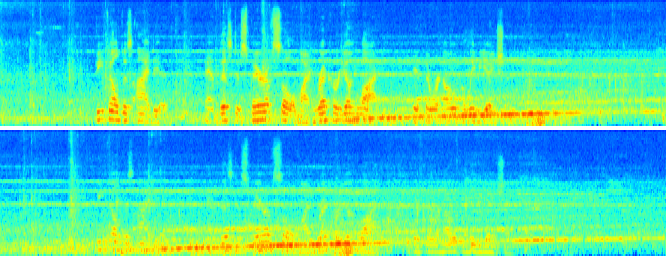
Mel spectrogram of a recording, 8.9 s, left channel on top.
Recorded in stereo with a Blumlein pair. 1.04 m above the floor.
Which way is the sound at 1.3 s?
35° left.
